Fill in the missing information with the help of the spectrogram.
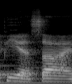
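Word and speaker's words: PSI: I used to say P-S-I (pee-ess-eye) but “sigh” makes more sense to me, and that’s how it’s said in Japanese.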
